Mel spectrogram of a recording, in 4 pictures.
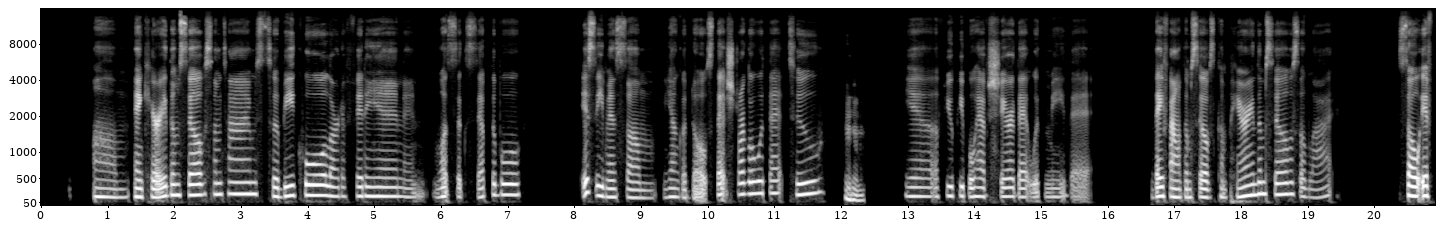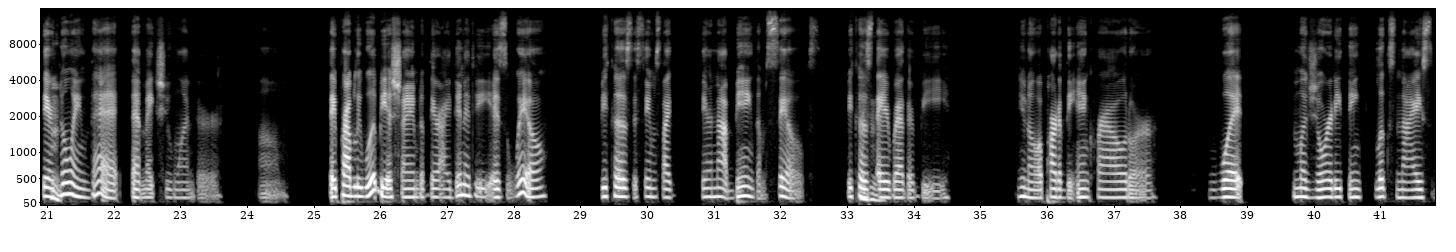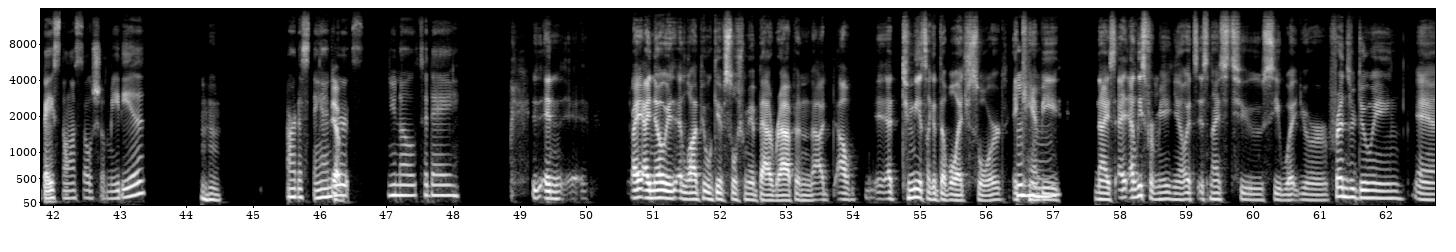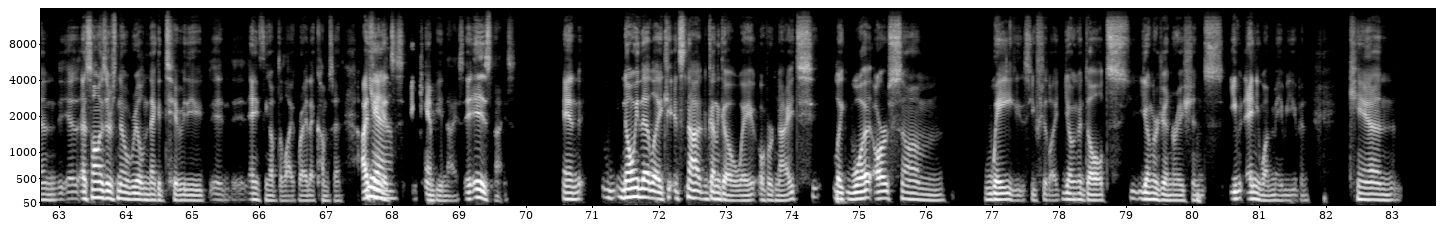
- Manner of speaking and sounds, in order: other background noise
- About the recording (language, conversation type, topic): English, unstructured, Why do I feel ashamed of my identity and what helps?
